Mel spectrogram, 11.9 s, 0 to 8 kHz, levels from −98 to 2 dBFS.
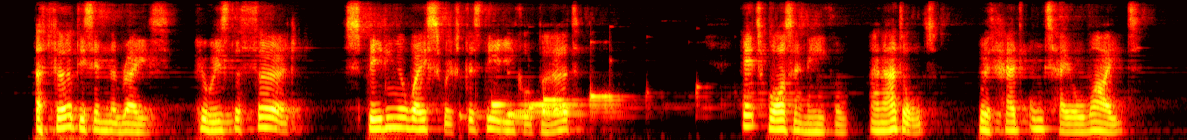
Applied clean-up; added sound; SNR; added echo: neural mask model DeepFilterNet 3.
